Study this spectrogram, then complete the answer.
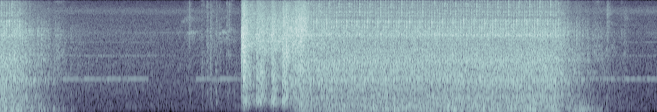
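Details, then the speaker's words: Jeep Wrangler CRD diesel after fan clutch replacement: quick start, steady idle with even fan rush, then prompt shutdown; fan blades stop within a turn or two, fan clutch healthy. "You can see that when we're starting the vehicle up, it's really kicking into gear and spinning away. I can feel the air, which is awesome."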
